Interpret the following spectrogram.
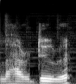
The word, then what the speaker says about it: Herradura: This large road all the way along until we get to La Herradura, or La Herradura, really it's pronounced.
